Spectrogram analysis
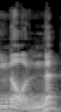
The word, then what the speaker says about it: non: Allora la N finale di non diventa M. Non bevo molto.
